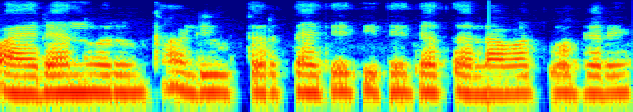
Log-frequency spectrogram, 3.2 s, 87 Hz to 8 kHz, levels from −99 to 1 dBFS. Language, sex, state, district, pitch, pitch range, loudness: Marathi, female, Maharashtra, Chandrapur, 195 Hz, 190-195 Hz, -18 LUFS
